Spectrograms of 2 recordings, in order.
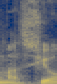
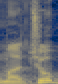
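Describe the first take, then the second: First: The name is pronounced the non-Italian way. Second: The name is pronounced the Italian way. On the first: "no sé si se pronuncia Mació" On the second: "Yo le digo Machó porque es italiano"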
